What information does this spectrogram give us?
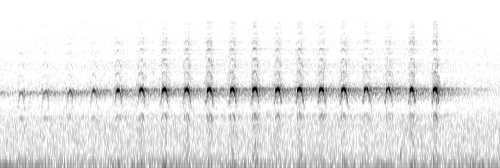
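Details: Wild pileated woodpecker heard on a late-June afternoon at Cathedral Point overlooking Trout Lake in a northern Wisconsin state forest: a long series of about sixteen sharp, evenly spaced notes that grow louder, then break off abruptly.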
